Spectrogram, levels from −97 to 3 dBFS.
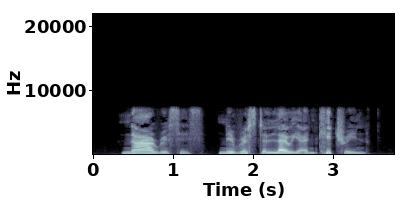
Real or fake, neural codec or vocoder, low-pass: real; none; 7.2 kHz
